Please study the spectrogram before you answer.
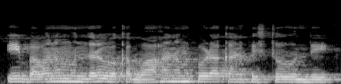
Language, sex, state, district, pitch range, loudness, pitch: Telugu, male, Telangana, Hyderabad, 120-130 Hz, -13 LUFS, 125 Hz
